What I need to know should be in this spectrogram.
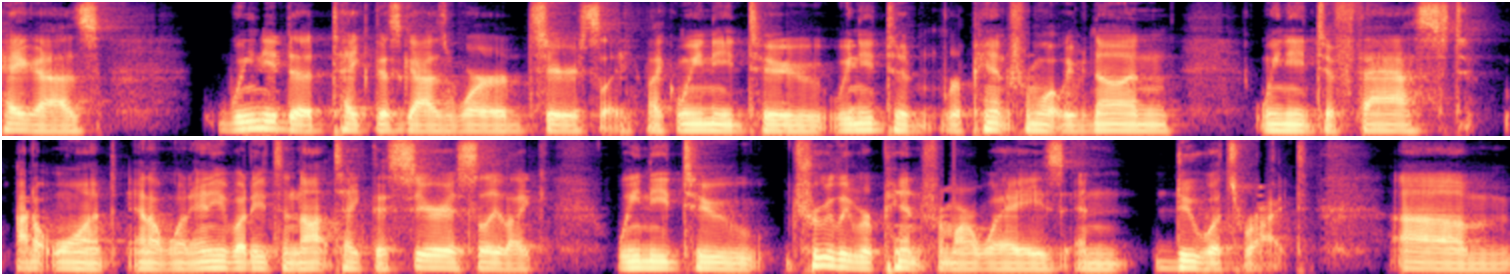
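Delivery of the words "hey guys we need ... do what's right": plain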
